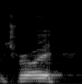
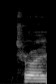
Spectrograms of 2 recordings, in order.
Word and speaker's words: Troye: It's my full name, Christopher Troye. Troye is spelled T-R-O-Y-E.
